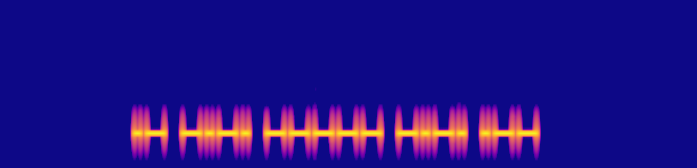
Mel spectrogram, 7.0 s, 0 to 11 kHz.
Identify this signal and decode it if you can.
Morse code, heard as a keyed tone, about 20 wpm, 700 Hz. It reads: AC0CW
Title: Speed Racing - USA 2x2 Call Signs 17wpm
